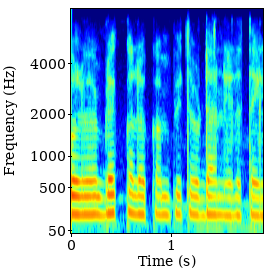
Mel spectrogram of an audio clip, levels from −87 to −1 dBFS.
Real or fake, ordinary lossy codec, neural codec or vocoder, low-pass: real; Opus, 32 kbps; none; 7.2 kHz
